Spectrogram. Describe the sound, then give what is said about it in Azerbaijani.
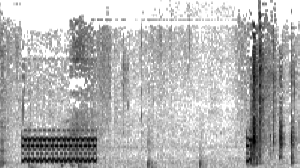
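A telephone rings in one electronic burst lasting about a second, with a steady pulsing tone. A few soft knocks and a brief higher sound follow in otherwise quiet surroundings. “Lütfən telefona cavab verin.”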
